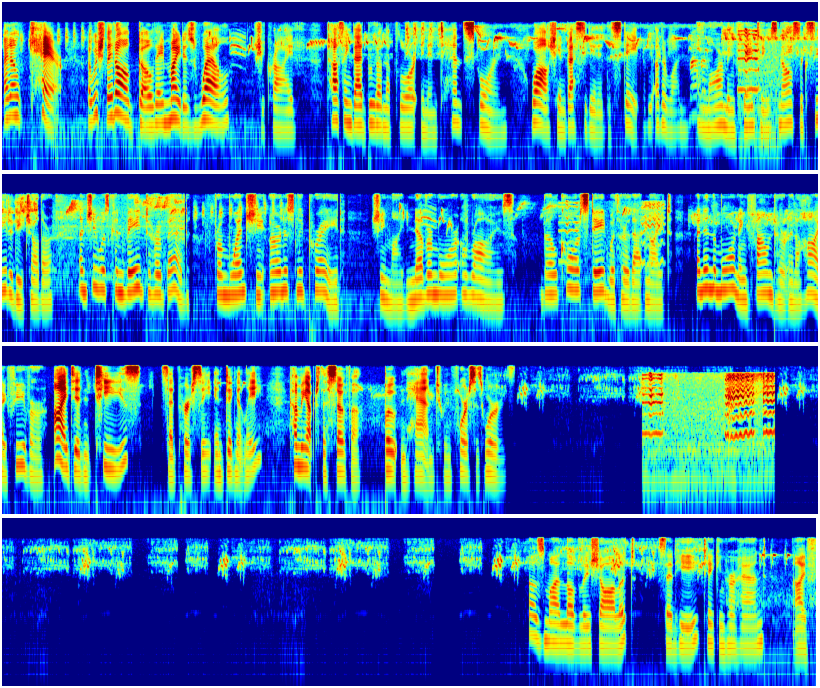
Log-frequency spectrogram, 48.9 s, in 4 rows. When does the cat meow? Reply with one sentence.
You can hear the meowing from 11.0 to 11.8 s, from 20.6 to 22.2 s and from 34.0 to 36.1 s.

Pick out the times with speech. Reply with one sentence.
You can hear the speech from 0.0 to 32.0 s and from 44.6 to 48.8 s.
